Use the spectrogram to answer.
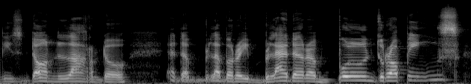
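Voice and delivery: put-on very high, loud, accented screaming; shrieking accented fury; furious tantrum. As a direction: rant wildly, stamping. Tantrum about betrothed.

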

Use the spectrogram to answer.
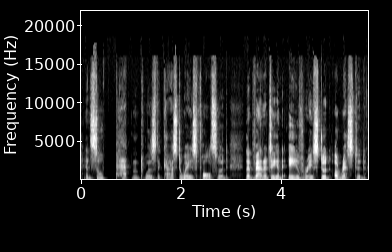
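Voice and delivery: usual speaking voice

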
